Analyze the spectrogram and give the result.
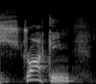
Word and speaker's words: Strzok: The process of redrafting FBI documents has now become known as Strzoking. That's spelled S-T-R-Z-O-K. The Z is silent, and so is the FBI.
